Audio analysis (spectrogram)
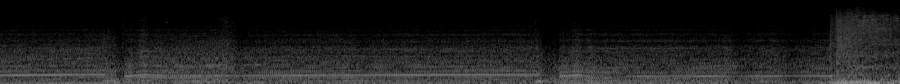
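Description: A Koenigsegg Agera R drives along Route 66 in The Crew, its engine holding a steady high drone with brief gear-change dips, loud and close, ending in a sudden louder burst.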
